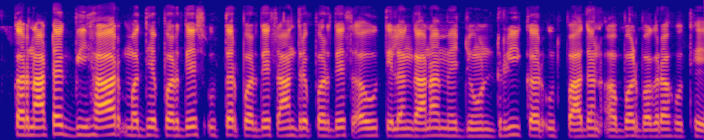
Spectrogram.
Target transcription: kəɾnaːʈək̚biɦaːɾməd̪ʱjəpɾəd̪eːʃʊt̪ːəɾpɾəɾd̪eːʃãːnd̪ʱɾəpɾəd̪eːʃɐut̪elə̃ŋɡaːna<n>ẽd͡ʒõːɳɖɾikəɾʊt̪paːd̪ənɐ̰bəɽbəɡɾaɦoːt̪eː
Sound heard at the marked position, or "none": m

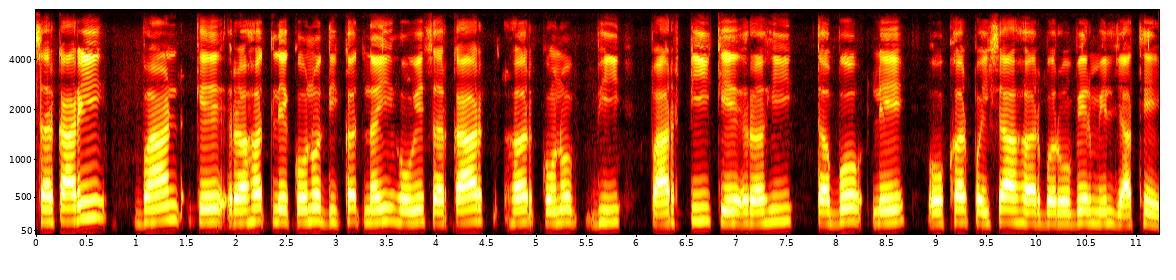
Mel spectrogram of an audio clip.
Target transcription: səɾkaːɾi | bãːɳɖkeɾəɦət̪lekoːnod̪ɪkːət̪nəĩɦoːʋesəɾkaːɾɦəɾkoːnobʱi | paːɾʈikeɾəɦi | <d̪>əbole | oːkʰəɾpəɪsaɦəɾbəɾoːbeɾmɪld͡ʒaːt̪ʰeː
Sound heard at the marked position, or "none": t̪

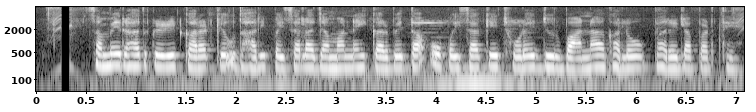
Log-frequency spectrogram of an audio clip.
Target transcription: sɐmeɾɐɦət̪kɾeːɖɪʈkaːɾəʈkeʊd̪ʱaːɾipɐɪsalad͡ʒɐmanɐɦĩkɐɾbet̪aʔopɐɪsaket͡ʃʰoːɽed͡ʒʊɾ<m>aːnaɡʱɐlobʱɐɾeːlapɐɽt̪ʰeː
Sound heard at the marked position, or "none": b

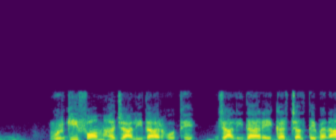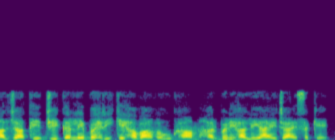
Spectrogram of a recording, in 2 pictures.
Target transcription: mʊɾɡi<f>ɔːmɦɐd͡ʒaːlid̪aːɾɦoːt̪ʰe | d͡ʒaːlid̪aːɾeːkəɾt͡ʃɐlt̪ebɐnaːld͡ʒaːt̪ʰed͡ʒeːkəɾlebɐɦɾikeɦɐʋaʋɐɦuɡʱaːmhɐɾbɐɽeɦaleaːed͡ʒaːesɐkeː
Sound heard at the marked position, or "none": f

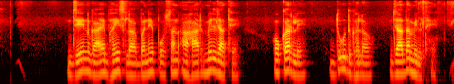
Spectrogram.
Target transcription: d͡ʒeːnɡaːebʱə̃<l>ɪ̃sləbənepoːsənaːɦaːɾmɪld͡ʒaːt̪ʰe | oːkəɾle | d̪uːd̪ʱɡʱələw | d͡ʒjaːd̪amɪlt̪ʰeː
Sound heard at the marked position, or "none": none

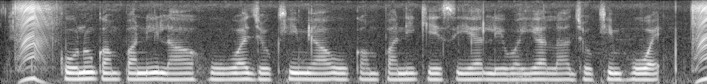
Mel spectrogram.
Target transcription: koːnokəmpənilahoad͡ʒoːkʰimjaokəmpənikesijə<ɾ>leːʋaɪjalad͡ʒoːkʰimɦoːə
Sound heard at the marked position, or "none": ɾ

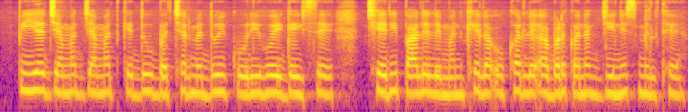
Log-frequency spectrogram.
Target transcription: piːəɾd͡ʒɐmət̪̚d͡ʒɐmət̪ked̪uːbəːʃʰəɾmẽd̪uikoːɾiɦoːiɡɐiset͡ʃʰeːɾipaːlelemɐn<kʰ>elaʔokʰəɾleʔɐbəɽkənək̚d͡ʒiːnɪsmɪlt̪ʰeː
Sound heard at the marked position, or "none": kʰ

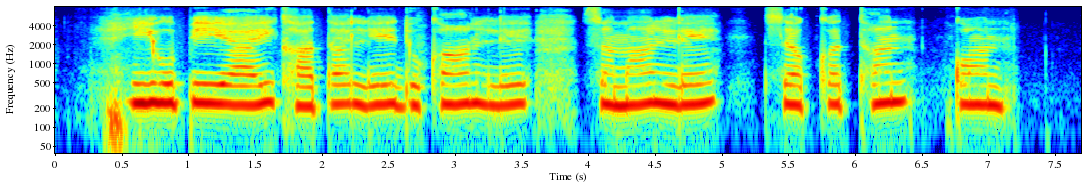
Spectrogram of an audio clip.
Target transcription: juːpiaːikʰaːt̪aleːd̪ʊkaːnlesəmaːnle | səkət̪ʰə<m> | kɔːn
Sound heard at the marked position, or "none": n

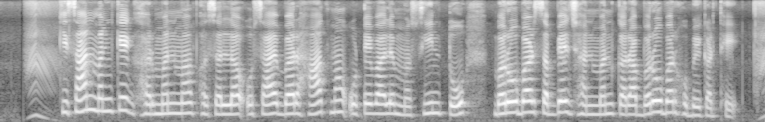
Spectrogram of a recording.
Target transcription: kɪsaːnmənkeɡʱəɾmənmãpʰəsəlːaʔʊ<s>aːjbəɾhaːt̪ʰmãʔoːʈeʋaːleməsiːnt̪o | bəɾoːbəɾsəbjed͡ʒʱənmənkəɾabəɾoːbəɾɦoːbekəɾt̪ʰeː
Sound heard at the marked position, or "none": s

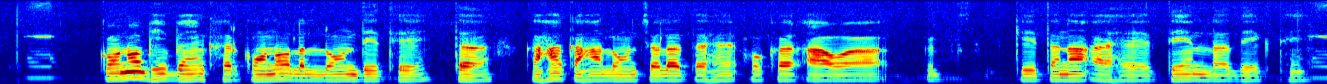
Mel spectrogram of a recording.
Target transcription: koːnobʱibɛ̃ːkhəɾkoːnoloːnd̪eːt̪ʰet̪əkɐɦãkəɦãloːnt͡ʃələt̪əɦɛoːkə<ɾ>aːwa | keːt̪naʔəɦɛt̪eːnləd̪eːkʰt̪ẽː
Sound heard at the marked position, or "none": ɾ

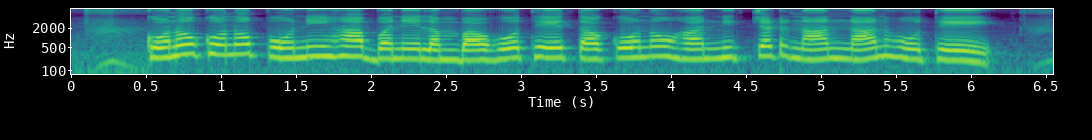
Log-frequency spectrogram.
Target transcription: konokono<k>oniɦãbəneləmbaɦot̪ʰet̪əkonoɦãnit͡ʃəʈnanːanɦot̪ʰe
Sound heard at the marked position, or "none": p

